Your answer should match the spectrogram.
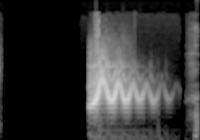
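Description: Edited-in cartoon sound effect over the title card: after about a second of silence, a single wobbling tone that falls in pitch for about a second. Near the end a second effect starts, a tone that sweeps up and then back down.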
